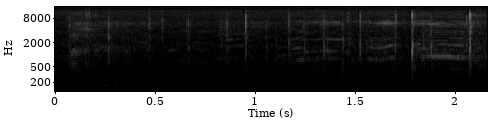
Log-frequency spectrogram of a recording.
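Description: Near silence: faint background during a pause in speech, with one soft click near the end.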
